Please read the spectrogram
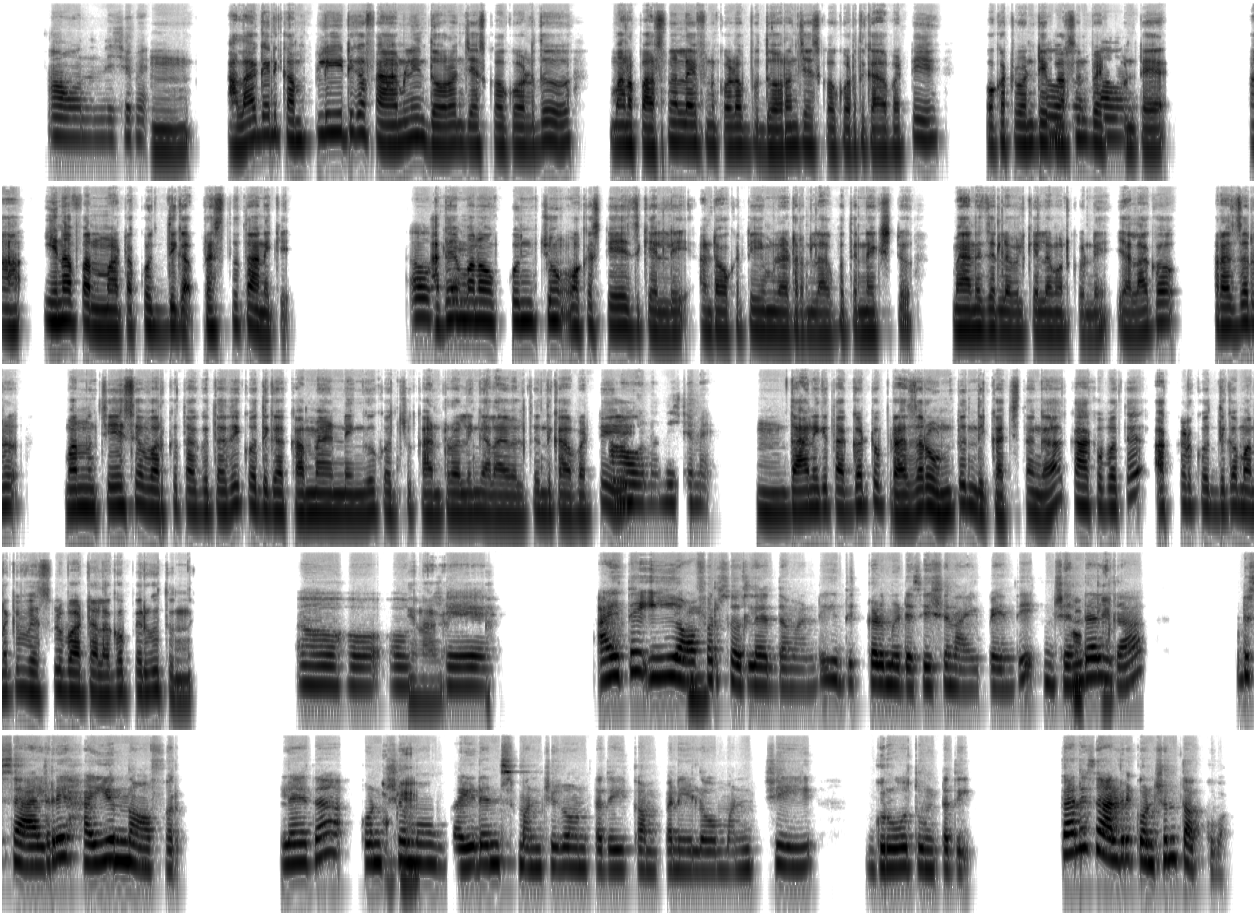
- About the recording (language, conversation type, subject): Telugu, podcast, రెండు ఆఫర్లలో ఒకదాన్నే ఎంపిక చేయాల్సి వస్తే ఎలా నిర్ణయం తీసుకుంటారు?
- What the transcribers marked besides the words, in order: in English: "కంప్లీట్‌గా ఫ్యామిలీ‌ని"; in English: "పర్సనల్ లైఫ్‌ని"; in English: "ట్వెంటీ పర్సెంట్"; in English: "ఇనఫ్"; in English: "స్టేజ్‌కెళ్లి"; in English: "టీమ్ లీడర్"; in English: "నెక్స్ట్ మేనేజర్"; in English: "ప్రెజర్"; in English: "వర్క్"; in English: "కమాండింగ్"; in English: "కంట్రోలింగ్"; in English: "ఆఫర్స్"; in English: "డిసిషన్"; in English: "జనరల్‌గా"; in English: "సాలరీ హై"; in English: "ఆఫర్"; in English: "గైడెన్స్"; in English: "కంపెనీ‌లో"; in English: "గ్రోత్"; in English: "సాలరీ"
